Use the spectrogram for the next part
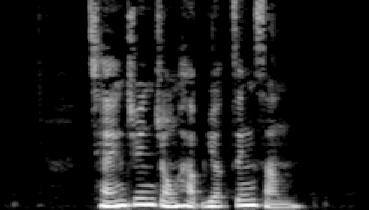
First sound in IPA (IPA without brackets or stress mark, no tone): t͡sʰ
